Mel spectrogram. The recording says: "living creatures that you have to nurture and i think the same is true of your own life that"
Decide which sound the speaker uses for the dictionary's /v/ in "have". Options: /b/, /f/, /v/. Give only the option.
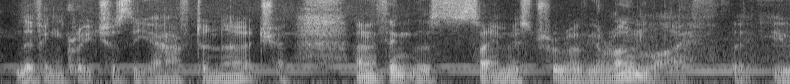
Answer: /f/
